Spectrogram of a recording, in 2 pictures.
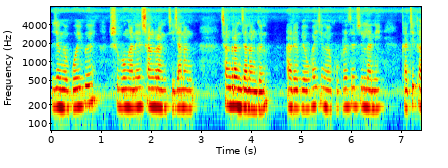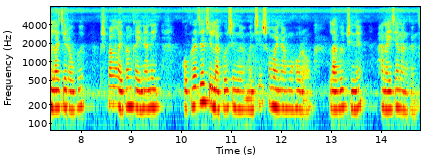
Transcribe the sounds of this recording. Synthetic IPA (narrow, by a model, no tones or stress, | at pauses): zɯŋɯbojbɯ | subuŋanɯsaŋɡɾaŋiana | saŋɡɾaŋzanaŋɡɯn | aɾɯbewɦajzɯŋɯkʰɔkɾazaɾzilani | kʰatikʰalazeɾawbɯ | pʰipʰaŋlajbaŋkʰajnanɯj | kʰɔkɾazaɾzilakʰɯzɯŋɯmansisɔmajnamɔɦɔɾa̰w | labɯpʰinɯ | hanajzanaŋɡɯn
